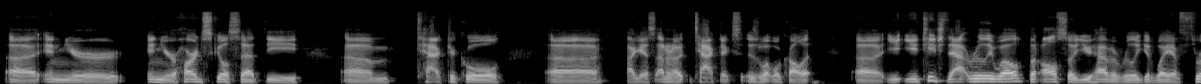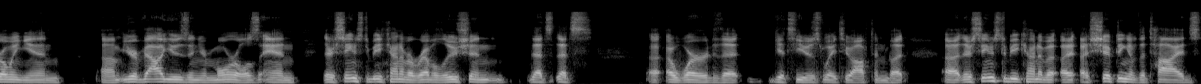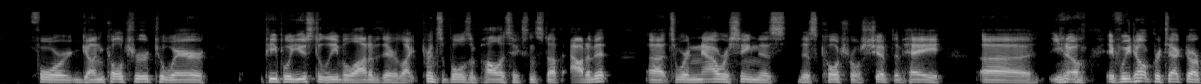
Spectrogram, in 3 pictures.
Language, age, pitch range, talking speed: English, 20-39, 100-120 Hz, 205 wpm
